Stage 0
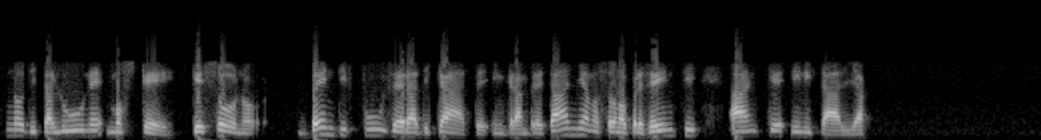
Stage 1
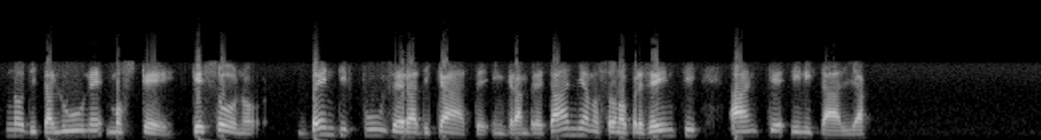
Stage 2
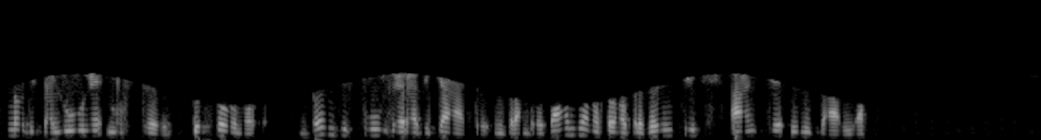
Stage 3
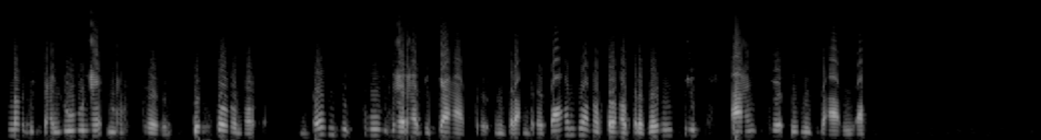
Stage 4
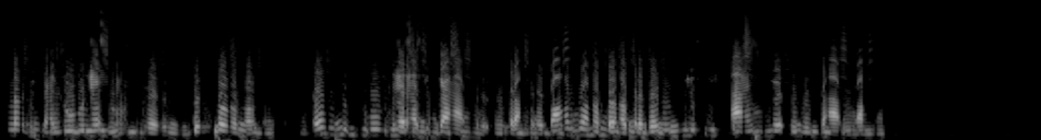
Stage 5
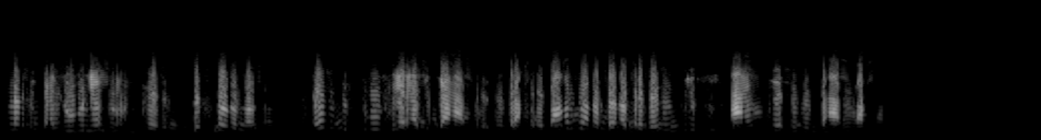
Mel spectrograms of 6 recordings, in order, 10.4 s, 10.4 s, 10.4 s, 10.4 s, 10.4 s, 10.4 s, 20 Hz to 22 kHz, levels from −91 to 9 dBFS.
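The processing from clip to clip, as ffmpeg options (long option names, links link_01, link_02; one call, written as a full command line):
ffmpeg -i in.wav -af "equalizer=frequency=2900:width_type=o:width=1.5:gain=13.5" out.wav
ffmpeg -i in.wav -filter_complex "[0:a]acompressor=threshold=-28dB:ratio=1.5,acrossover=split=1900[link_01][link_02];[link_01]aeval=exprs='val(0)*(1-1/2+1/2*cos(2*PI*7.2*n/s))':channel_layout=same[link_03];[link_02]aeval=exprs='val(0)*(1-1/2-1/2*cos(2*PI*7.2*n/s))':channel_layout=same[link_04];[link_03][link_04]amix=inputs=2:normalize=0,afftfilt=real='re*lt(b*sr/1024,960*pow(2500/960,0.5+0.5*sin(2*PI*0.31*pts/sr)))':imag='im*lt(b*sr/1024,960*pow(2500/960,0.5+0.5*sin(2*PI*0.31*pts/sr)))':win_size=1024:overlap=0.75,volume=-5.5dB" out.wav
ffmpeg -i in.wav -af "adynamicsmooth=sensitivity=8:basefreq=540" out.wav
ffmpeg -i in.wav -filter_complex "[0:a]acrossover=split=280|4800[link_01][link_02][link_03];[link_03]adelay=100[link_04];[link_01]adelay=200[link_05];[link_05][link_02][link_04]amix=inputs=3:normalize=0,volume=1dB" out.wav
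ffmpeg -i in.wav -filter_complex "[0:a]asplit=2[link_01][link_02];[link_02]aeval=exprs='(mod(29.9*val(0)+1,2)-1)/29.9':channel_layout=same,volume=-10.5dB[link_03];[link_01][link_03]amix=inputs=2:normalize=0,asuperpass=centerf=1600:order=8:qfactor=0.91,volume=8.5dB" out.wav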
